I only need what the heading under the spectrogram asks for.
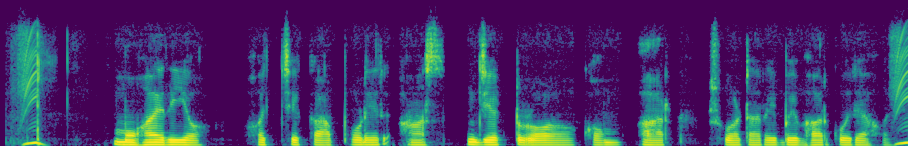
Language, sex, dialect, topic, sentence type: Bengali, male, Jharkhandi, agriculture, statement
